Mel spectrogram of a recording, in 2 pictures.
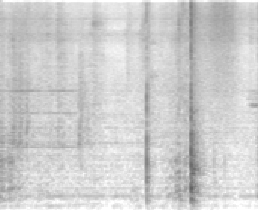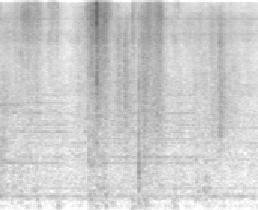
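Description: A cardboard shoe box being handled and turned over on a tabletop: a few scattered knocks and scrapes, the loudest about two and a half seconds in, over a faint steady hum.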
